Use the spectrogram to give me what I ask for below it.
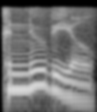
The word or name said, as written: connubial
